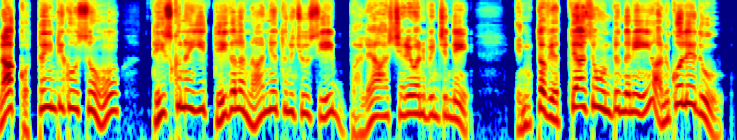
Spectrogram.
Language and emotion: Telugu, surprised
